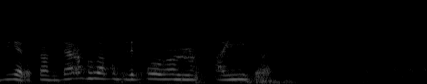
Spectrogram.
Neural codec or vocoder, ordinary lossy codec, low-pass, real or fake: codec, 16 kHz, 0.8 kbps, ZipCodec; Opus, 64 kbps; 3.6 kHz; fake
